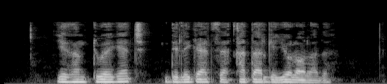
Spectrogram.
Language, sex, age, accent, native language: Uzbek, male, 18-24, Buxoro, Uzbek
